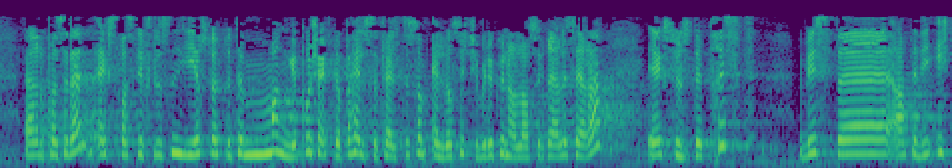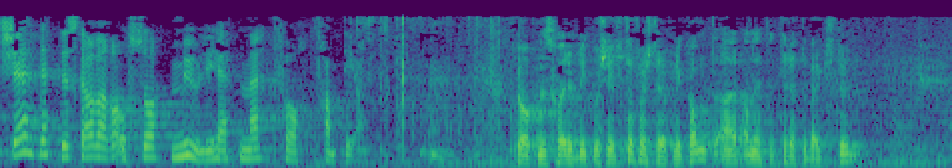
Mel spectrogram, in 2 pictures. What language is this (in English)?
Norwegian Bokmål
